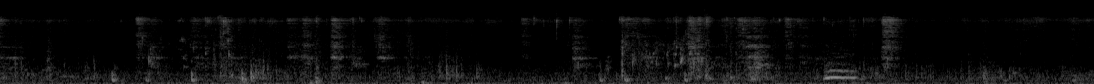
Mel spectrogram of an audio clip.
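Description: Soft water splashes and sponge scrubbing in a plastic baby bath, with brief whimpering from the baby, one short pitched whimper coming a little after eight seconds.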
